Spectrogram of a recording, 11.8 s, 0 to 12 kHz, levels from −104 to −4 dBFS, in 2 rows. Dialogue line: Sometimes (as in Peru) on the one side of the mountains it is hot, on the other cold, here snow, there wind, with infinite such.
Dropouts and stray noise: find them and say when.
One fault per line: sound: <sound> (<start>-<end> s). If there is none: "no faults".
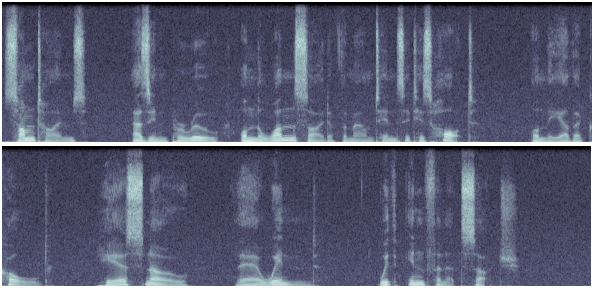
no faults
